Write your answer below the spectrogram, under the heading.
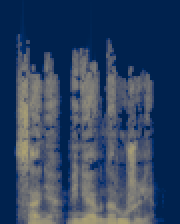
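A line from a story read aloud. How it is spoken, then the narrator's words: Whispered reply. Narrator (Russian): ответил шепотом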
